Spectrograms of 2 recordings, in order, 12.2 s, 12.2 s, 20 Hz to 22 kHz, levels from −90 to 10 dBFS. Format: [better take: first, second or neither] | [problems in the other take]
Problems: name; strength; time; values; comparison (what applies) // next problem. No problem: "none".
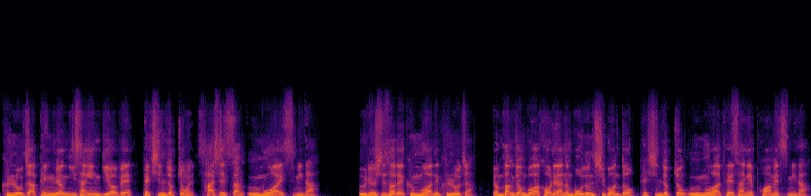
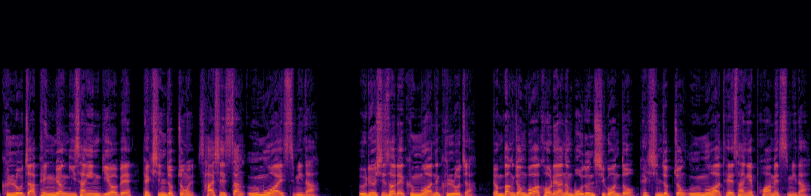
second | garbled, watery; slightly; nothing above 10 kHz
